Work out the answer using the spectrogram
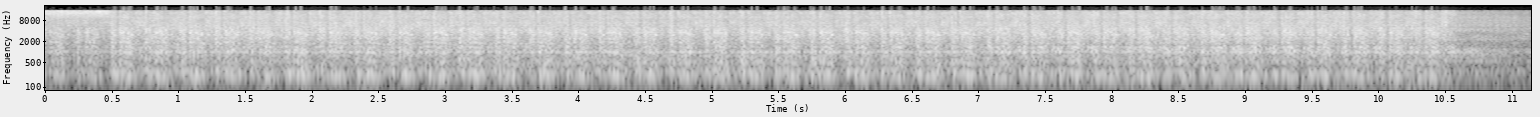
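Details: '99 Ford Escort cranking. Steady cranking about four beats a second for ten seconds, never firing. Suction and blowback are felt at the intake during cranking; no-start cause unknown.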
